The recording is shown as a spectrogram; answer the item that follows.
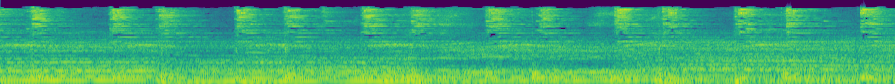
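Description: Large men's choir singing a Sesotho Methodist hymn together in low voices, with a steady sharp beat about twice a second.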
